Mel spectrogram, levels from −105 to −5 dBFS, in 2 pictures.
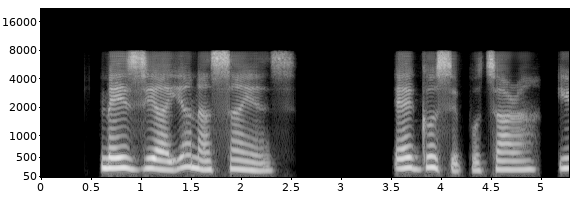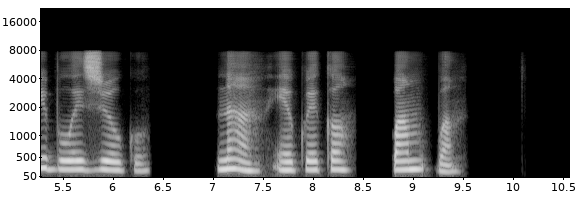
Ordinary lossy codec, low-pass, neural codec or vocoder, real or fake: none; none; codec, 16 kHz, 0.3 kbps, FocalCodec; fake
